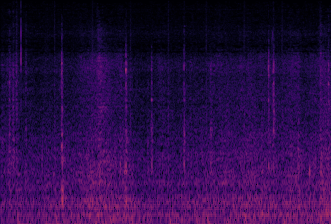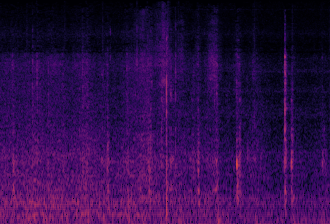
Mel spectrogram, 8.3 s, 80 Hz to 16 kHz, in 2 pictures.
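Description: Irregular light clicks and rustling from a 10 mm socket wrench and hands working a nut loose in the cramped space under a car's dashboard.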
